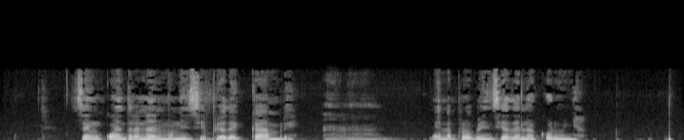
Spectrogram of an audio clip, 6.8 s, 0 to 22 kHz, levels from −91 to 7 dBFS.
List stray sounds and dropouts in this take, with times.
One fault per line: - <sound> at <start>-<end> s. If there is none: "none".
- throat clearing at 3.2-4.2 s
